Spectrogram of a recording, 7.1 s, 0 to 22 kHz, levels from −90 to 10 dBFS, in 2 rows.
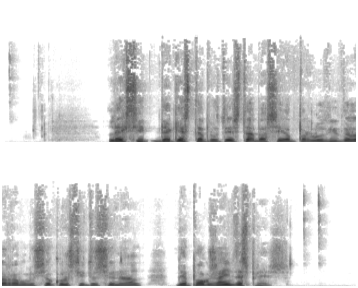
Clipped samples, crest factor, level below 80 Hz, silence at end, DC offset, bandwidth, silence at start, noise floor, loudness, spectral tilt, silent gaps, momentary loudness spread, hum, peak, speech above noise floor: under 0.1%; 18 dB; -62 dBFS; 0.7 s; under 0.1%; 16.5 kHz; 1.05 s; -55 dBFS; -19 LUFS; -4 dB/octave; none; 11 LU; none; -2 dBFS; 36 dB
